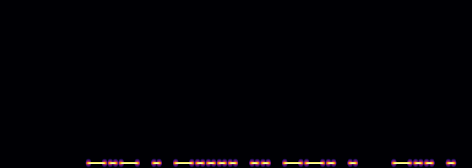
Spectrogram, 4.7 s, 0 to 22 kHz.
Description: Morse code, heard as a keyed tone, about 22 wpm, 700 Hz. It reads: KE6IGE DE
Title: USA Callsign DE Callsign - 6 Characters - 22wpm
